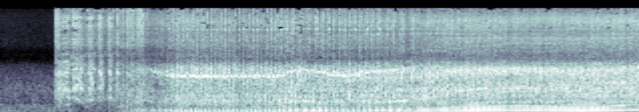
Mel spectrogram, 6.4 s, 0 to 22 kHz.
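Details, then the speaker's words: Kia 2.0 CRDi Bosch common-rail diesel, hot engine, after fitting a second, known-good solenoid valve: cranks and catches, then a rough idle with a hard, regular knock about four per second returns; cause still unknown. "Słuchajcie dopadła mnie jakaś klątwa drugi elektrozawór podstawiony który klepał tłuk się no kurczę Zaczyna się drugi tłuc"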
